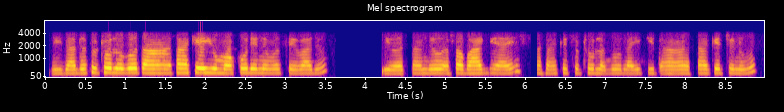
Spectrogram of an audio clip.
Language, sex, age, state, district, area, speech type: Sindhi, female, 30-45, Uttar Pradesh, Lucknow, urban, conversation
